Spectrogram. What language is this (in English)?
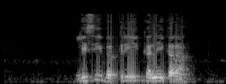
Gujari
